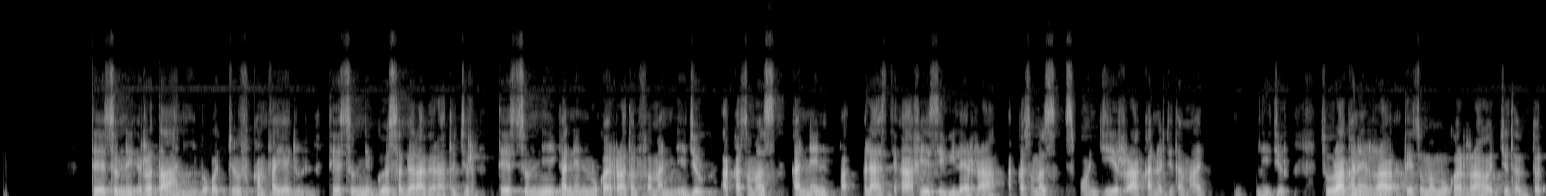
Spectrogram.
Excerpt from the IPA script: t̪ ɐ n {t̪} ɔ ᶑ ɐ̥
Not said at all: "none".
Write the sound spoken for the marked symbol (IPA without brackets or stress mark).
t̪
